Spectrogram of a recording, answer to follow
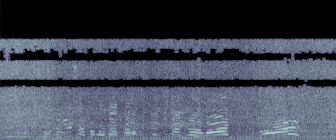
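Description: Several people's voices, talking and calling out with sharp rises in pitch, over a steady low engine drone.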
